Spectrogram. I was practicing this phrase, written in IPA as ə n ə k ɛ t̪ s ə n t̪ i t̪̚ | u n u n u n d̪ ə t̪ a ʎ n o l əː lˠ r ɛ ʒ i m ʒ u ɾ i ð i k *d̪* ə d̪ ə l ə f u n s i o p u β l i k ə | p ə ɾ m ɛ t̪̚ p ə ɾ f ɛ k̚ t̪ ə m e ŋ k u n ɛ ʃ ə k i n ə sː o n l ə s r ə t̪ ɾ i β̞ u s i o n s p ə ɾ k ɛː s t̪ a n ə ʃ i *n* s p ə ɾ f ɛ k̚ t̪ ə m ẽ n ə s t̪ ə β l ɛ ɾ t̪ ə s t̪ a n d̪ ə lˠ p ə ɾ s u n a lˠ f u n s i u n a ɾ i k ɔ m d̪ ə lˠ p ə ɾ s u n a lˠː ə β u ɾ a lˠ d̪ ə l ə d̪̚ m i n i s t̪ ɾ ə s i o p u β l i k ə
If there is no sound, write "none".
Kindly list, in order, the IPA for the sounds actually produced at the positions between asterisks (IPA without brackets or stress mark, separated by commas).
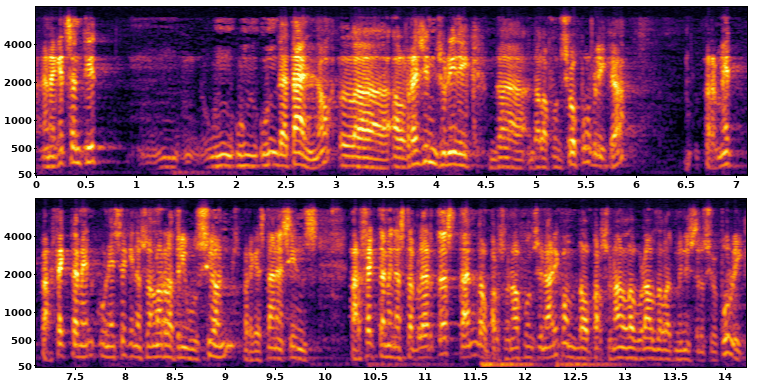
d̪, n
